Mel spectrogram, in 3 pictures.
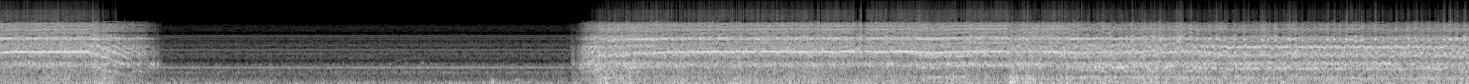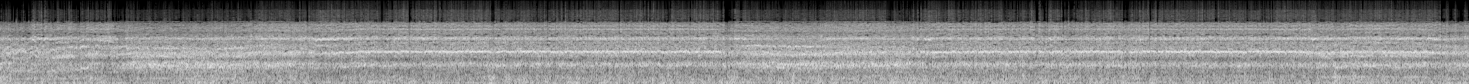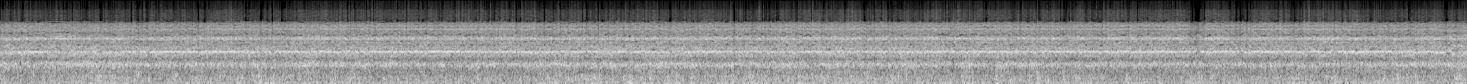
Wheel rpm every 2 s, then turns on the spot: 130, 0, 20, 210, 230, 200, 160, 170, 200, 230, 230, 220, 230, 230, 220, 230, 230, 230, 230, 240, 230, 230.
none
